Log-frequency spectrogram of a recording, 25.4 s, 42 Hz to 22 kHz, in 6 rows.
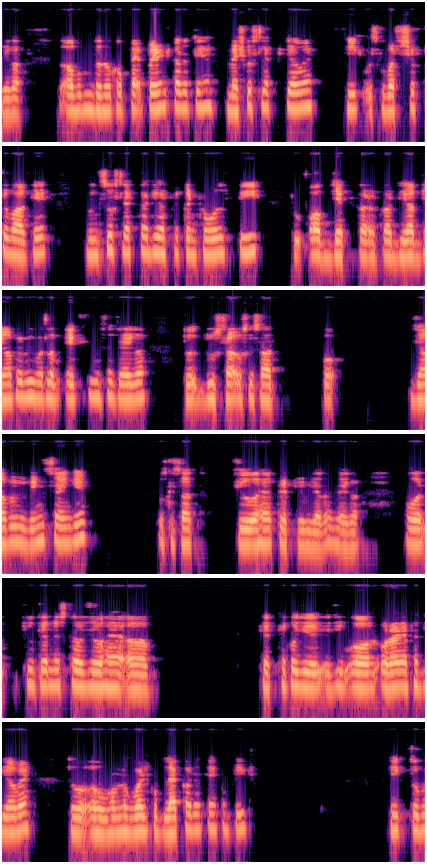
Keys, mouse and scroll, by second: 0.0 click, 0.6-4.9 middle drag, 4.9 shift+click, 7.4 ctrl+p, 8.3 a, 9.4 click, 10.5 g, 12.9 click, 13.6 g, 16.6 z, 17.3-17.8 middle drag, 17.8-18.5 scroll up 6, 18.5 middle click, 19.4 scroll down 1, 23.9 click.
